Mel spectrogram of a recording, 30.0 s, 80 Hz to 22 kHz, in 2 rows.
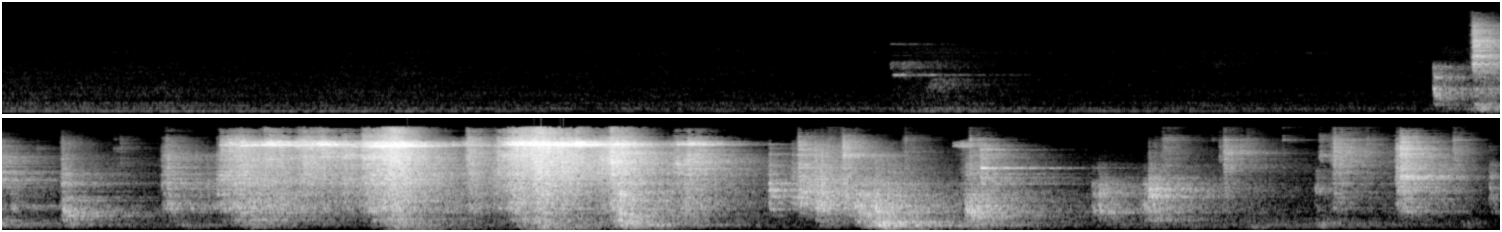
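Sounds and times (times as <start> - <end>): metal gate rattling and clanking: 14.4 - 29.9
grating scrape and squeal: 17.1 - 22.3.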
